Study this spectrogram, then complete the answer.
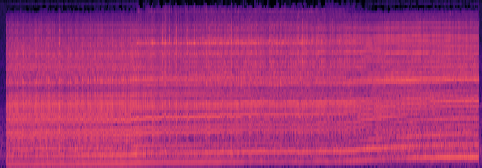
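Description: A nitro-powered RC car engine runs alone while its carburetor is tuned, giving a loud, continuous high buzzing whine whose pitch holds steady for several seconds before climbing noticeably toward the end.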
